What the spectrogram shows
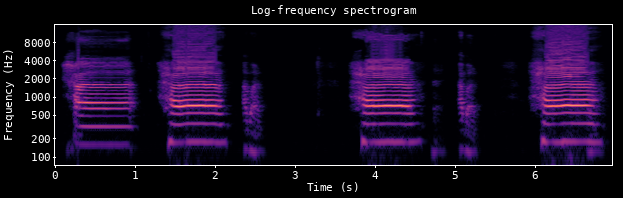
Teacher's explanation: গলা থেকে একটা চাপ দিয়ে হালকা একটা বাতাস বের হচ্ছে।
